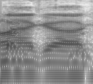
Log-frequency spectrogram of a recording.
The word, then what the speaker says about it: Magog: In Kingdom Come, he gets killed by, I don't know how to pronounce his name, Magog? – Oh, Magog, yeah.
